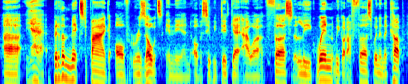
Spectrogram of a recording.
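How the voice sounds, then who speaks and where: A man with a hoarse voice, losing it, giving chatty, upbeat commentary over a football video game and talking straight to his viewers. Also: low-pitched, animated, moderate pace, hardly any pauses, slight background noise. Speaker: gaming YouTuber. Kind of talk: casual gameplay commentary.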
